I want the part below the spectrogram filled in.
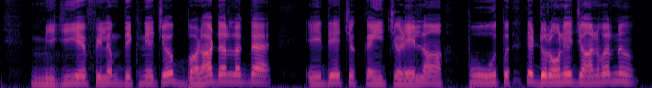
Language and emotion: Dogri, fearful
